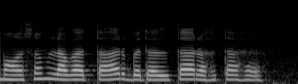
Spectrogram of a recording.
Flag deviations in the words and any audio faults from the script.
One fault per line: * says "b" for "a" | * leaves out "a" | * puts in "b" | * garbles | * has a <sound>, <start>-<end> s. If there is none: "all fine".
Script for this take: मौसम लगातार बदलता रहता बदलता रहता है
* leaves out "बदलता रहता"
